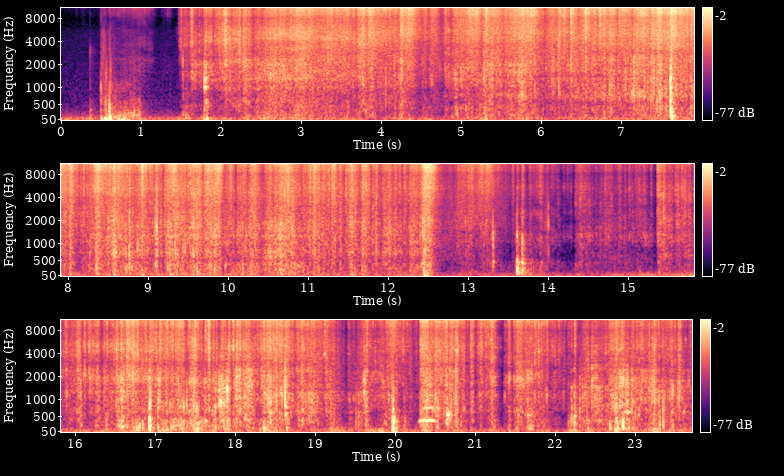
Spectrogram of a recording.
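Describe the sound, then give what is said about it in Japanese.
Aluminium foil is crumpled and crinkled by hand in a long run of dense, crackling rustles, with a short pause near the middle before the crinkling resumes. “ちょっとじゃあアルミホイルの用意をしますね。”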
